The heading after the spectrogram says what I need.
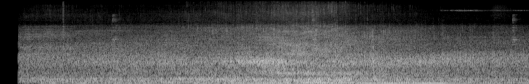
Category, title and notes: Soundscapes > Urban
car sound
passing, tires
